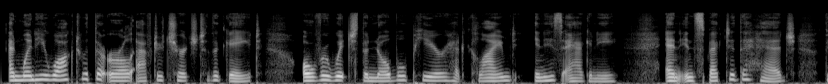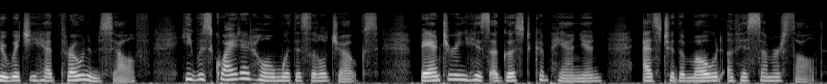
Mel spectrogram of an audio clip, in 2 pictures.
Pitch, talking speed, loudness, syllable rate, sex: 175 Hz, 190 wpm, -20 LUFS, 5.2 syllables/s, female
